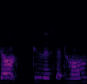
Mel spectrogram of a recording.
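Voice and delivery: usual speaking voice

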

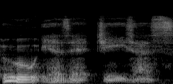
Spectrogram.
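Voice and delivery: very slow whisper from the corner of the mouth. Acting out a disciple's question at the table: speaking out of the side of the mouth. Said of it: "out of the side of his mouth".

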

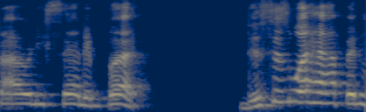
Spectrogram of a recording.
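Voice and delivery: ordinary talk

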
